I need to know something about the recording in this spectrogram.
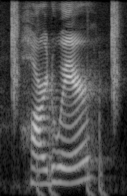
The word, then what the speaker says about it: hardware: It's a set phrase, so the first word is going to be a little higher in pitch and slower. Hardware, software. The second part is not reduced. It's not hardware like we were working, but where, as in where are you?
